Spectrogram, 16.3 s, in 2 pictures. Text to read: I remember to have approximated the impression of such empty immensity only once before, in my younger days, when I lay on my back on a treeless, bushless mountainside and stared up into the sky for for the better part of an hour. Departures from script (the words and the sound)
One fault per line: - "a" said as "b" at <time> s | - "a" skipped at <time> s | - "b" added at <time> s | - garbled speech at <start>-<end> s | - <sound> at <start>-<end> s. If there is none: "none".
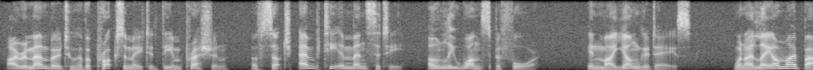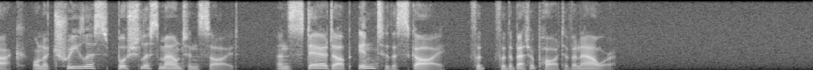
none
